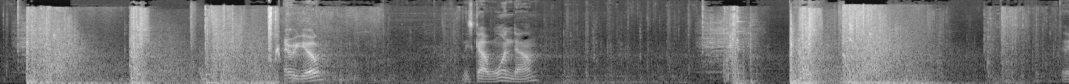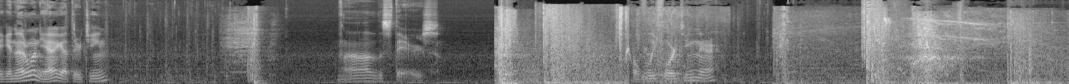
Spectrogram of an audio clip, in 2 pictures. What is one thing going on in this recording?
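A cannon fires with a loud boom.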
